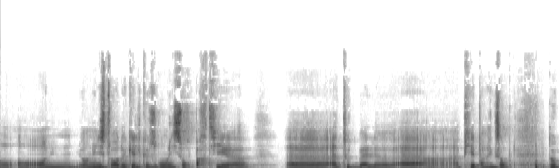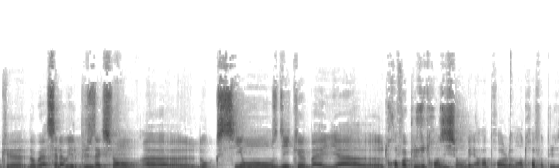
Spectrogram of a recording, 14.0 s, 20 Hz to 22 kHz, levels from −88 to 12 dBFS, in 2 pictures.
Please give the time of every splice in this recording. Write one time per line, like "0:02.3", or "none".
none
